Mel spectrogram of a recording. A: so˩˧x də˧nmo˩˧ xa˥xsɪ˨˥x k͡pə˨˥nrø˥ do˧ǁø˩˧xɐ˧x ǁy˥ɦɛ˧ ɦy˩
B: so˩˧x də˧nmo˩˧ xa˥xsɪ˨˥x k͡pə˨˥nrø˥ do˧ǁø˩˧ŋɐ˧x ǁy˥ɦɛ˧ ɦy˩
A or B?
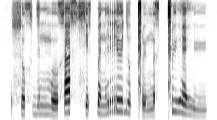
B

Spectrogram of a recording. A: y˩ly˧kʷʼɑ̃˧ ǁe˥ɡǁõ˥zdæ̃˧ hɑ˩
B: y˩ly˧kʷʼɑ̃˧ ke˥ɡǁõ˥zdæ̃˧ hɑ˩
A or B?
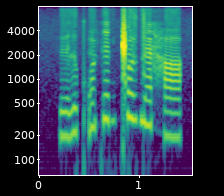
B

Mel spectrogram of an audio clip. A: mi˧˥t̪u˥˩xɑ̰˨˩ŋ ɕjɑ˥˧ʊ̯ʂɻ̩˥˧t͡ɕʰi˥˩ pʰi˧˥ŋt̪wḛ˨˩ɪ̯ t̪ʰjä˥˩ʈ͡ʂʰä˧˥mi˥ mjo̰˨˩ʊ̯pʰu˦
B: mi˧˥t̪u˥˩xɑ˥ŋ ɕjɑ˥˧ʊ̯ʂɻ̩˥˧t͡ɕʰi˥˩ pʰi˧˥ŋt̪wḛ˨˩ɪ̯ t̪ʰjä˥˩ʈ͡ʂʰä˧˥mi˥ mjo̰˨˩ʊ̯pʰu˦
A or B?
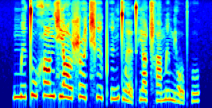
B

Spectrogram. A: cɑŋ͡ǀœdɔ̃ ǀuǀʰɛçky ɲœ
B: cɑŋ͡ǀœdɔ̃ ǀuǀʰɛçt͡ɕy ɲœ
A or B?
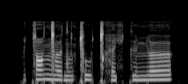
A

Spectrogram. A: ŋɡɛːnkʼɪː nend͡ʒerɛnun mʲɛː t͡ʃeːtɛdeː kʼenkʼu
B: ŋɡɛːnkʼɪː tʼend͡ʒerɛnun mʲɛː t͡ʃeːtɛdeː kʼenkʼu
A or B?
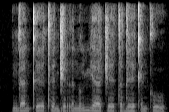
B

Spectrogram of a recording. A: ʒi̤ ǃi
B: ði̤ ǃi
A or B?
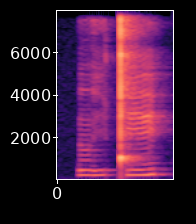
B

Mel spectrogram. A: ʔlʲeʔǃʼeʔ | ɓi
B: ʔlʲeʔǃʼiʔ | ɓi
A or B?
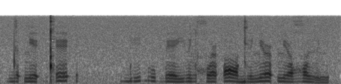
A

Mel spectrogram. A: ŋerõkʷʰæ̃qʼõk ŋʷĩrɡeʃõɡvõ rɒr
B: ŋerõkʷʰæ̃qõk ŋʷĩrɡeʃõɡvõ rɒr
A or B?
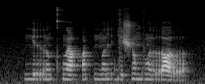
B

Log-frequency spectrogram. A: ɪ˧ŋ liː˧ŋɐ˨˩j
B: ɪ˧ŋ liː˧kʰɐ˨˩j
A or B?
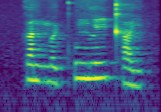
B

